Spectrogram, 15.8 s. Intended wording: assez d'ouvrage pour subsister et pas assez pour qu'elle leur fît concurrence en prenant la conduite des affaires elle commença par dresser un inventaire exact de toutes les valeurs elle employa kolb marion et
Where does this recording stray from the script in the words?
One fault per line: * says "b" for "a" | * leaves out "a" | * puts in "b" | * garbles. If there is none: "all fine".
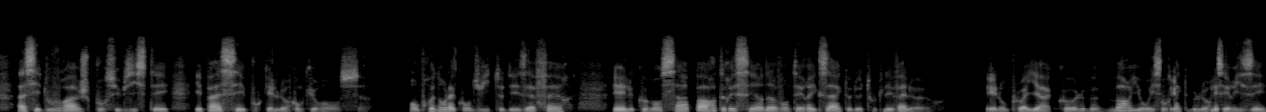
* leaves out "fît"
* garbles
